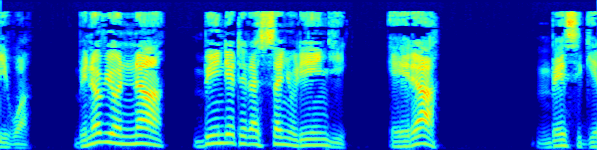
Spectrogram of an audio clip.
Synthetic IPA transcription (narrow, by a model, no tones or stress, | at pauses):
iβwa̰ | βino̞βjo̞nːa | βiːnde̞te̞ɾassaɲuliːɲɟḭ | e̞ɾa | m̩be̞ːsiɡi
